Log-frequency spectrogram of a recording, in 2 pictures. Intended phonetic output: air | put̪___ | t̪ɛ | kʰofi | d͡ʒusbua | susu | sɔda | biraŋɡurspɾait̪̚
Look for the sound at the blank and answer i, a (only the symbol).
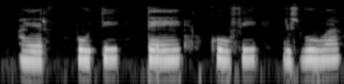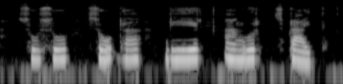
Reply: i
